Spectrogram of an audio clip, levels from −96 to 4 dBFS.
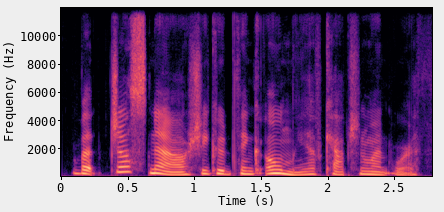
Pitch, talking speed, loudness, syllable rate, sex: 220 Hz, 215 wpm, -16 LUFS, 5.1 syllables/s, female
